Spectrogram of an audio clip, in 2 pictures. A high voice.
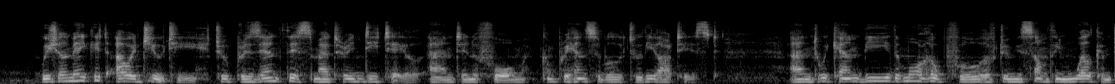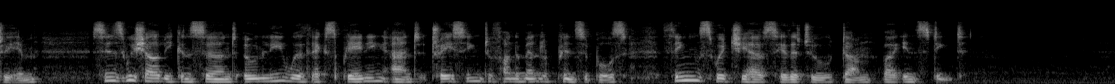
No: low, 130 Hz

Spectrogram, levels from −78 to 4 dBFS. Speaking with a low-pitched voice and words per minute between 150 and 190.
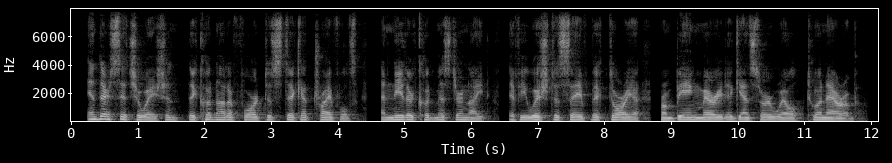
Yes: low, 130 Hz; average, 155 wpm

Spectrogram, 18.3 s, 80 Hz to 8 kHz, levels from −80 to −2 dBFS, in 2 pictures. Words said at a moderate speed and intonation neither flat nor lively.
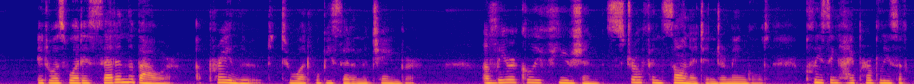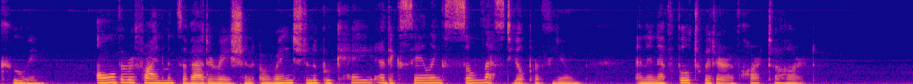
Yes: average, 165 wpm; average, 3.7 semitones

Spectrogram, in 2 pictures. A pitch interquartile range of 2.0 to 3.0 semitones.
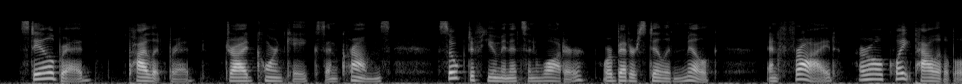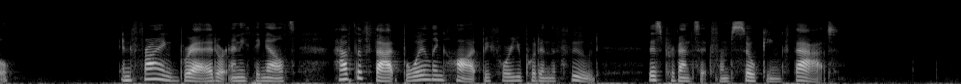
No: average, 4.6 semitones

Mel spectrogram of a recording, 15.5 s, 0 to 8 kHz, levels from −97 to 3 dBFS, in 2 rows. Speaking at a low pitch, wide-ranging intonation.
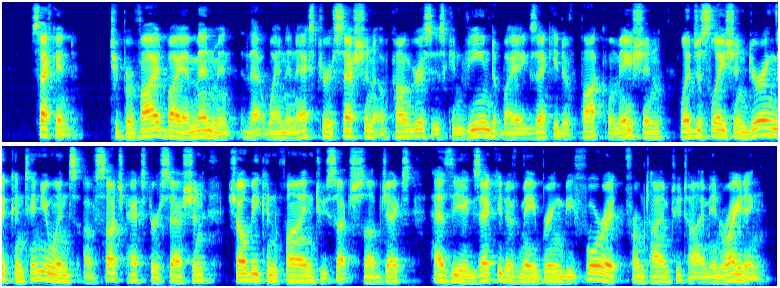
No: low, 115 Hz; average, 3.2 semitones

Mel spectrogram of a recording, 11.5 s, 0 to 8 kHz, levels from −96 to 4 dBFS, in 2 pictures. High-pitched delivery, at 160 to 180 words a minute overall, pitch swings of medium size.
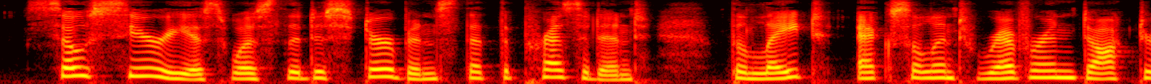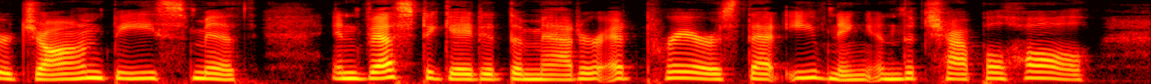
No: high, 205 Hz; average, 140 wpm; average, 3.2 semitones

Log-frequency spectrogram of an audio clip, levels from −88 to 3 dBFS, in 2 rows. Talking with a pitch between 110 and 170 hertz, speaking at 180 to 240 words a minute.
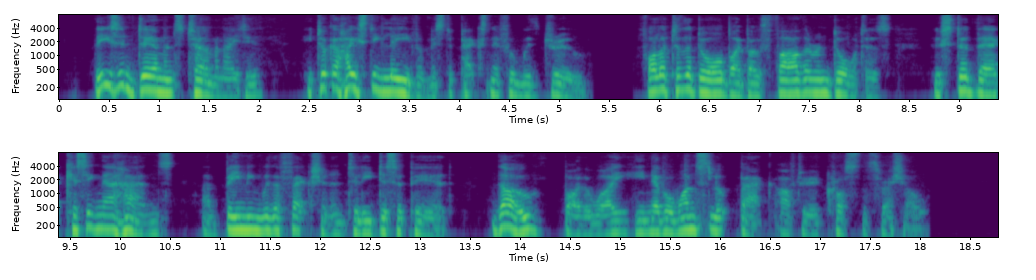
No: low, 135 Hz; average, 160 wpm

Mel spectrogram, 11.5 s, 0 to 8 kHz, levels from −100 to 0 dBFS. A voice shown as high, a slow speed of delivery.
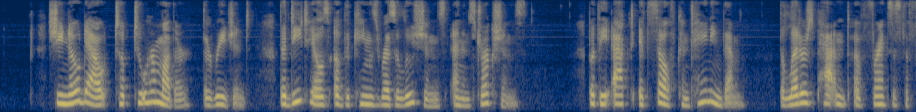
No: high, 220 Hz; average, 150 wpm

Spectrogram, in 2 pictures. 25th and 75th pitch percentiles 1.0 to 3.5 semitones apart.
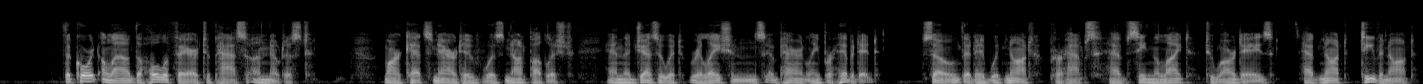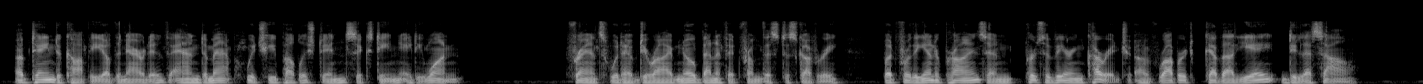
Yes: average, 3.2 semitones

